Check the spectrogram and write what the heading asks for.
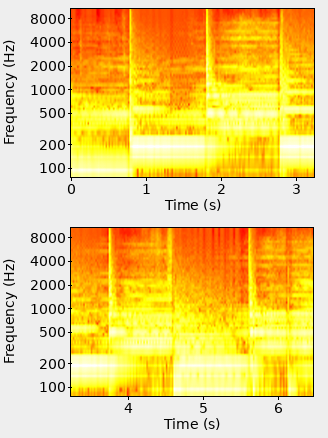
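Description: A tabla played slowly, with open ringing strokes on the dayan (the treble drum) about once a second. The first and one of the last strokes are joined by a deep ringing bass stroke on the bayan.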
